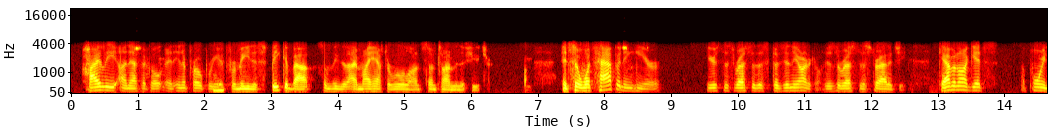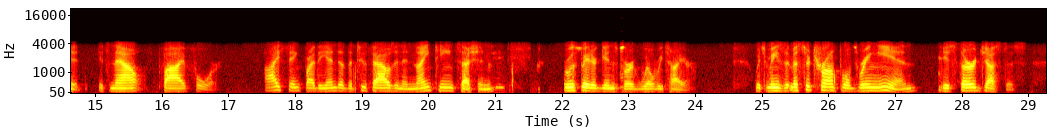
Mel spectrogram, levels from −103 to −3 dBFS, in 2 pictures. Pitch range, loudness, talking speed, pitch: 115-145 Hz, -27 LUFS, 150 wpm, 130 Hz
